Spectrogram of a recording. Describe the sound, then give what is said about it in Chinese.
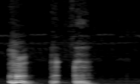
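A person coughs three times in short, dry bursts: a fuller first cough, then two quicker ones, followed by silence. “于是咳了几下”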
